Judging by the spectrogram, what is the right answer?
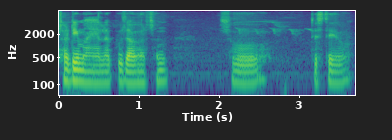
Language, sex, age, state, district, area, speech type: Nepali, male, 18-30, West Bengal, Alipurduar, urban, spontaneous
